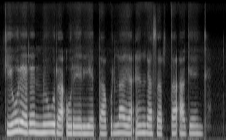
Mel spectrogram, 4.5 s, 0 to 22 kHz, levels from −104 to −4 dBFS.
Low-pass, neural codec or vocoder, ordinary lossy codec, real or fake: 19.8 kHz; autoencoder, 48 kHz, 32 numbers a frame, DAC-VAE, trained on Japanese speech; none; fake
